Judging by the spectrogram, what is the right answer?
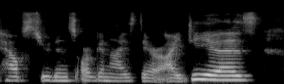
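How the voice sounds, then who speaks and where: In a Hungarian accent, a woman speaks at a medium pitch and a fairly slow pace. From Hungary. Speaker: professor. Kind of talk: webinar Q&A. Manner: hesitant, many fillers.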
